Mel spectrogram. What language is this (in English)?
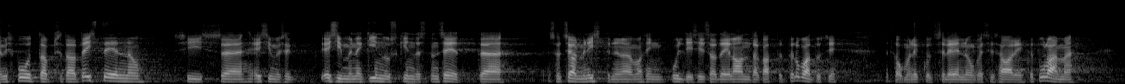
Estonian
